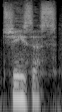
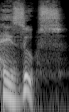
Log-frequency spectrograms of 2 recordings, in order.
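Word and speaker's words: Jesús: Thank you, Jesus, I said aloud, happy to be free of at least one current burden. Detective Santos smirked. It's pronounced Jesus.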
